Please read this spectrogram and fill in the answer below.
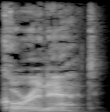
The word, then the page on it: coronet: American English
